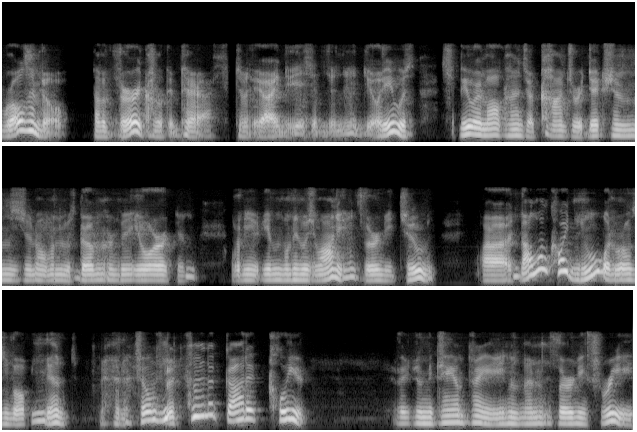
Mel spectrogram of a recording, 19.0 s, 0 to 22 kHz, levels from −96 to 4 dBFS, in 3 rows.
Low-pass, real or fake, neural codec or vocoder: 7.2 kHz; fake; autoencoder, 22.05 kHz, a latent of 192 numbers a frame, VITS, trained on one speaker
